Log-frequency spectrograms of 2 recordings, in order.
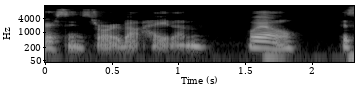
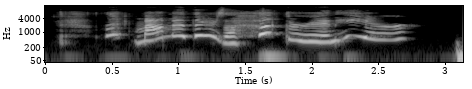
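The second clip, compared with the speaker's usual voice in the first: put-on itty-bitty, teeny tiny, very high little-girl voice; 7 dB louder than usual. Retelling a child's remark to her mother, imitating a tiny little voice. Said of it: "she had that little itty bitty teeny tiny voice".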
